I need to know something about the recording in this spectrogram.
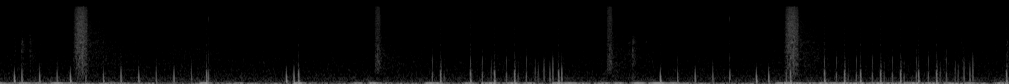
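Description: Quick light footsteps tap rapidly in a video game.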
